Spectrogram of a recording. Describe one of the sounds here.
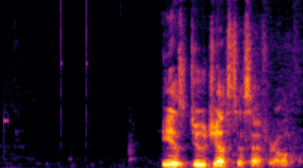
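A short electronic menu blip sounds.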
